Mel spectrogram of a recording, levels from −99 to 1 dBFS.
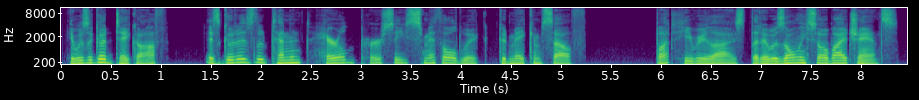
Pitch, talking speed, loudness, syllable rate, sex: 140 Hz, 175 wpm, -18 LUFS, 5.4 syllables/s, male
